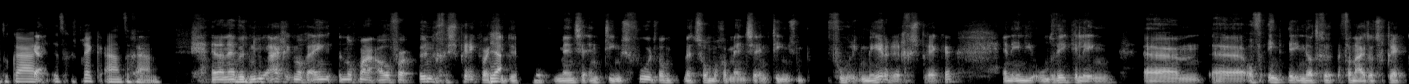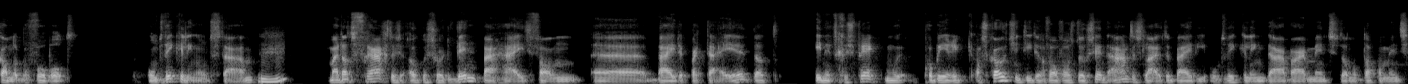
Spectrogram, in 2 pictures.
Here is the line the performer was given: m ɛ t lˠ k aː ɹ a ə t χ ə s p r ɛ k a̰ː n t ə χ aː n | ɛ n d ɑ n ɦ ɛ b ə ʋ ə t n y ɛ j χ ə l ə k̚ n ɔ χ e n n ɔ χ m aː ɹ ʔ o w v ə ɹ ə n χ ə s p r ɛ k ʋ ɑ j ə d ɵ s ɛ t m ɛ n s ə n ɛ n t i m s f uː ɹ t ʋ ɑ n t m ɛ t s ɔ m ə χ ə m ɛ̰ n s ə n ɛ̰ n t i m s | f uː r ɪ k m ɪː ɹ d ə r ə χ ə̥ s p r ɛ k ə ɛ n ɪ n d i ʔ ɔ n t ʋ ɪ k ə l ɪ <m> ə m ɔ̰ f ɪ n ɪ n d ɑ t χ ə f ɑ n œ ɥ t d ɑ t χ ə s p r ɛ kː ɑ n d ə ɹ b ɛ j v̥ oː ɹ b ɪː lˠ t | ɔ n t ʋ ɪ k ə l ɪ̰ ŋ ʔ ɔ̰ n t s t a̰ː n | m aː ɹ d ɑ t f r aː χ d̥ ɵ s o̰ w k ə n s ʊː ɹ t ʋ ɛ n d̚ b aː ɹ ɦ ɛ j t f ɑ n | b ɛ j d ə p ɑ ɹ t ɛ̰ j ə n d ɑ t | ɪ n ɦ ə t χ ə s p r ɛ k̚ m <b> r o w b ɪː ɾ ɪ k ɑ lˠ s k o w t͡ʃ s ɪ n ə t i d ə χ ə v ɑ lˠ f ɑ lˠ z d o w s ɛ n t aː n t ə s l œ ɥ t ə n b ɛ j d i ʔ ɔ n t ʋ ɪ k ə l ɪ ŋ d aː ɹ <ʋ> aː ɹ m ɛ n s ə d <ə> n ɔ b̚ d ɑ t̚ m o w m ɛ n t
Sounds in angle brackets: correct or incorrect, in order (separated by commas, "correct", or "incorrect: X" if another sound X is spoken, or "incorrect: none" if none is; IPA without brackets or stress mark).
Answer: incorrect: ŋ, incorrect: p, correct, incorrect: ɑ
